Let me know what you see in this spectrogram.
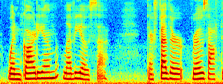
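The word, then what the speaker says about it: Wingardium Leviosa: much more luck when guardium leviosa he shouted waving his long arms like a windmill you're saying it wrong harry heard hermione snap it's when guardium leviosa make the gar nice and long you do it then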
